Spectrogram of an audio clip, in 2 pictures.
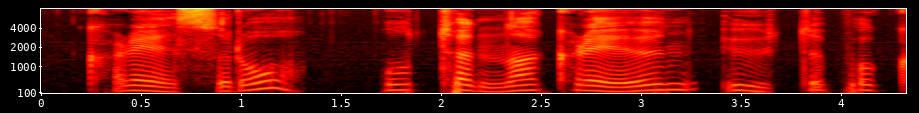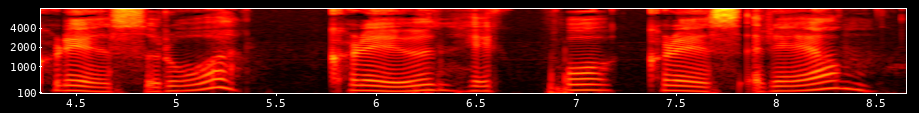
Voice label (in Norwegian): kLæsrå, Numedalsmål; Veggli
